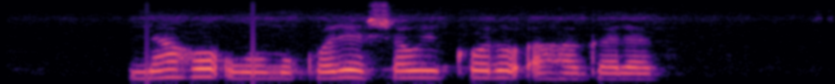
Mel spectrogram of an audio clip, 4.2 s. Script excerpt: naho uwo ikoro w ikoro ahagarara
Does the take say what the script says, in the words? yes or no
no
